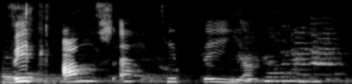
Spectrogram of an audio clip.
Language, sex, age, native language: Icelandic, male, 9, Icelandic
